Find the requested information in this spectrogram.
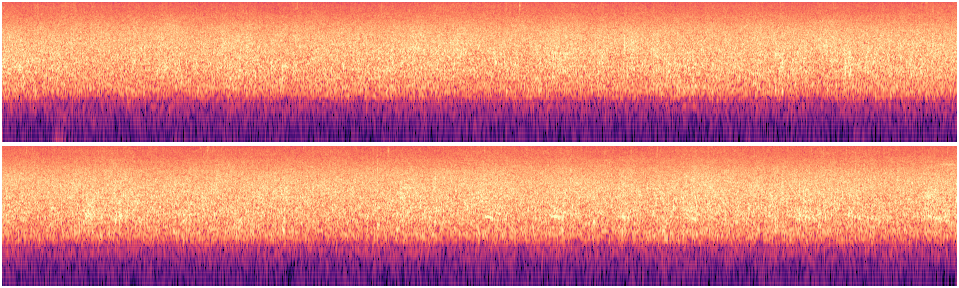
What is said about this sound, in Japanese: はーい、そうですね。これは滝の音。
